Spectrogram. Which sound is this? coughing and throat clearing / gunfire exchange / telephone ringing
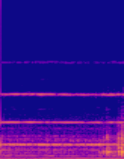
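telephone ringing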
